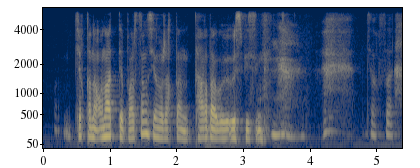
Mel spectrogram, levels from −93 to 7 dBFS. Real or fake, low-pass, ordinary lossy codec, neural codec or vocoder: real; 5.4 kHz; none; none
